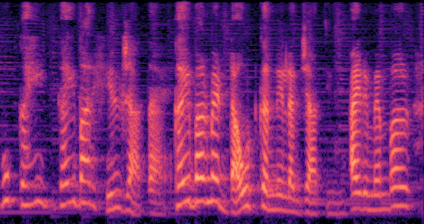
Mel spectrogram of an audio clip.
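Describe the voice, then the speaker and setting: A middle-aged woman, a counsellor who explains things calmly in an interview and mixes English phrases into Hindi. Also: mid-range voice, moderate pace, slightly rough, muffled recording, faint music behind. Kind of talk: conversational interview.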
